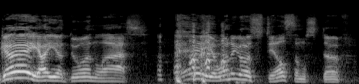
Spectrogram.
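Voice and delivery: hammed-up Scottish rogue; mock Scottish accent. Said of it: "the guy with the Scottish accent".

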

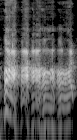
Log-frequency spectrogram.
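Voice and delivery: gloating villain laugh; evil laugh. Acted. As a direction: cackle like a bad guy.

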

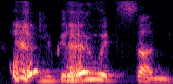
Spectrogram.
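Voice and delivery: hammed-up encouragement from a ghost; ghostly mentor. Ghost of Krakow urging on the sniper, hammed-up mentor voice. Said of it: "Krakow appears above me and puts his hand".

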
